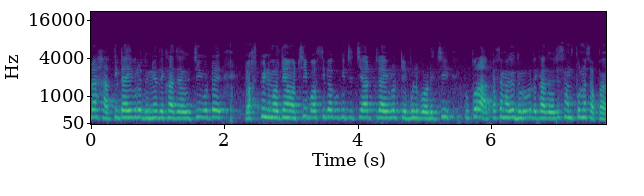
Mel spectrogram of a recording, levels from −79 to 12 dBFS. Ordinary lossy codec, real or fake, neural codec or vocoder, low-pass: none; real; none; 7.2 kHz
